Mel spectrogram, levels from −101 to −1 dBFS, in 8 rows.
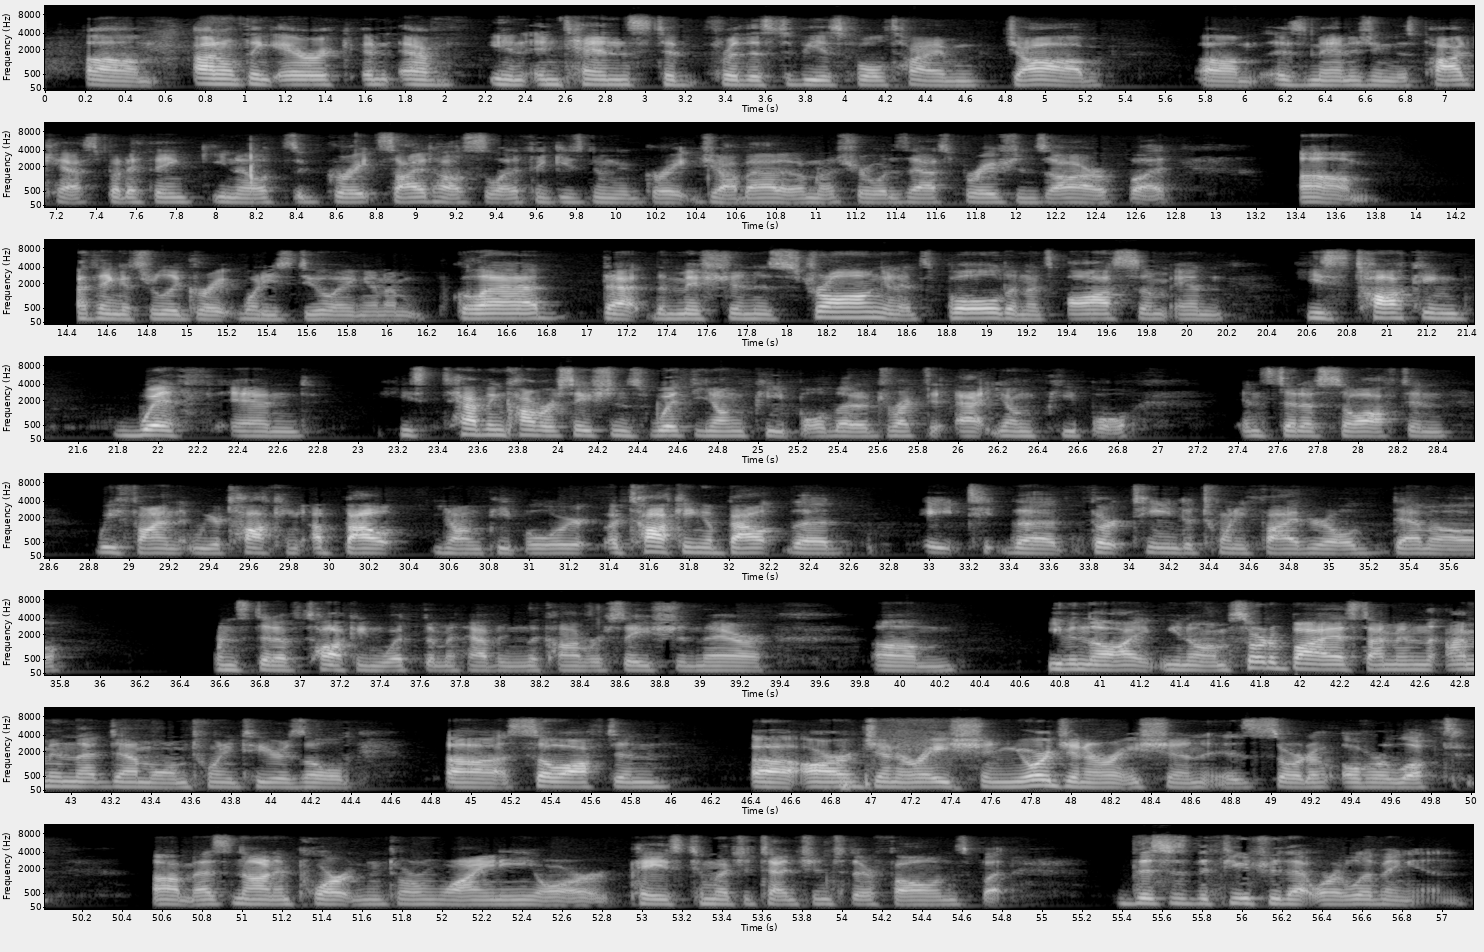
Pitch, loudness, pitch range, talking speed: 140 Hz, -27 LUFS, 130-150 Hz, 185 wpm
